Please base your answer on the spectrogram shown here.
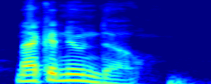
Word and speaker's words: Macanudo: It's M by I can never pronounce this name. Macanudo.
